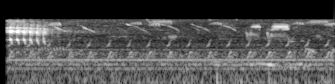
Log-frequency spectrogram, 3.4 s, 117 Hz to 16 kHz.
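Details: Woodland kingfisher at the Gowrie dam waterhole, Djuma Game Reserve, Sabi Sand Wildtuin, South Africa, singing at 05:29 on a December 2020 morning. It opens with a loud, fast, pulsed high trill, then a busy background chorus of repeated short calls from other animals continues.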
